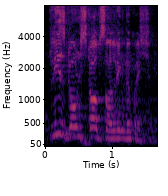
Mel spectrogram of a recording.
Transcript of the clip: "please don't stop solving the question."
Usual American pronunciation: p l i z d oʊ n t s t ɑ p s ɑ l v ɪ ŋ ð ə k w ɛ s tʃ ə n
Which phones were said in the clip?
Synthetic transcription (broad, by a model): p l i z d oʊ n t s t ɑ p s ɑ l v ɪ ŋ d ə k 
